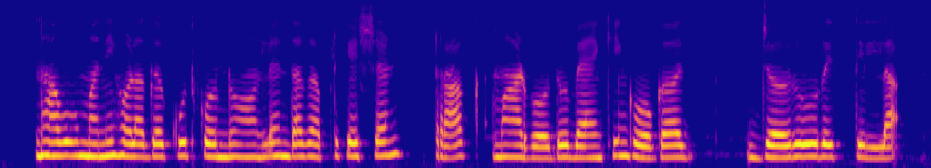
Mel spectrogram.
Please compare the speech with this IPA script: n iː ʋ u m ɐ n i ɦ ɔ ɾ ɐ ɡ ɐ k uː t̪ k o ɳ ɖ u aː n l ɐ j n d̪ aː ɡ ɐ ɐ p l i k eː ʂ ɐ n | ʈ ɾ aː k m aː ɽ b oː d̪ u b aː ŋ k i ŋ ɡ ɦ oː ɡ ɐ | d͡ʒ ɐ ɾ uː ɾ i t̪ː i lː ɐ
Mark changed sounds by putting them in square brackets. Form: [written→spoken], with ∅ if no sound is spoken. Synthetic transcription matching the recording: n [iː→aː] ʋ u m ɐ n i ɦ ɔ [ɾ→ɭ] ɐ ɡ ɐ k uː t̪ k o ɳ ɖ u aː n l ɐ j n d̪ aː ɡ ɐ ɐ p l i k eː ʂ ɐ n | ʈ ɾ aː k m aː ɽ b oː d̪ u b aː ŋ k i ŋ ɡ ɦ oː ɡ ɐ | d͡ʒ ɐ ɾ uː ɾ i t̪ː i lː ɐ

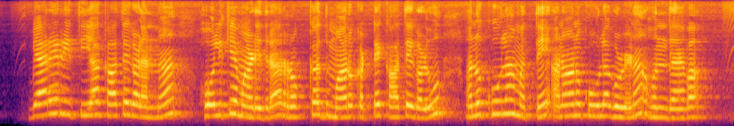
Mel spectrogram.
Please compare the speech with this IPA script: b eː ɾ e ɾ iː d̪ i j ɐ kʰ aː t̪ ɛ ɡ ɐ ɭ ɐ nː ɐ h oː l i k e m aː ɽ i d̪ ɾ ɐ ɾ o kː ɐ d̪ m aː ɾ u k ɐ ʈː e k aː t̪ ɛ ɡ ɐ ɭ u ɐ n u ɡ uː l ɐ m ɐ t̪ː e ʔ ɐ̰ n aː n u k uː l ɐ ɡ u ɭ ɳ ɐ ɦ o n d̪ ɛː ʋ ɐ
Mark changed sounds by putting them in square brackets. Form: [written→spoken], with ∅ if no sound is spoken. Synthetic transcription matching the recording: b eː ɾ e ɾ iː [d̪→t̪] i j ɐ [kʰ→k] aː t̪ ɛ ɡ ɐ ɭ ɐ nː ɐ h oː l i k e m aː ɽ i d̪ ɾ ɐ ɾ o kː ɐ d̪ m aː ɾ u k ɐ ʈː e k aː t̪ ɛ ɡ ɐ ɭ u ɐ n u [ɡ→k] uː l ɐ m ɐ t̪ː e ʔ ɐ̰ n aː n u k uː l ɐ ɡ u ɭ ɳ ɐ ɦ o n d̪ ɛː ʋ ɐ

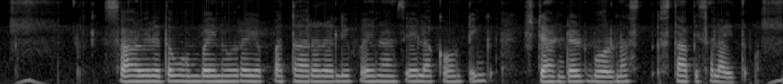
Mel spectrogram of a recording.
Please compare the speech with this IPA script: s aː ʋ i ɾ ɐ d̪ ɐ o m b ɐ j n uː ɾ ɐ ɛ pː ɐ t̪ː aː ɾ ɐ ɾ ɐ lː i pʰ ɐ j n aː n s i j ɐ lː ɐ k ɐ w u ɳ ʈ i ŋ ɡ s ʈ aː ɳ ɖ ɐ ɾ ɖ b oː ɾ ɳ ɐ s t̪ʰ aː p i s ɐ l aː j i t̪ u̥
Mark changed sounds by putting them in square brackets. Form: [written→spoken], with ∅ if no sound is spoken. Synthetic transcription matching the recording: s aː ʋ i ɾ ɐ d̪ ɐ o m b ɐ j n uː ɾ ɐ ɛ pː ɐ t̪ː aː ɾ ɐ ɾ ɐ lː i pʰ ɐ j n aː n s i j ɐ [lː→l] ɐ k ɐ w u ɳ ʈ i ŋ ɡ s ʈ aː ɳ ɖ ɐ ɾ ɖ b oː ɾ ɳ ɐ s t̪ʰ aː p i s ɐ l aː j i t̪ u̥

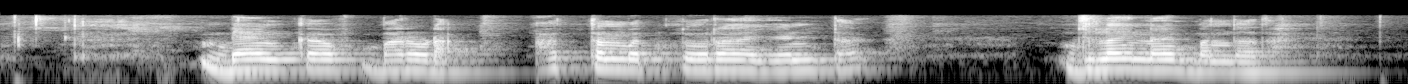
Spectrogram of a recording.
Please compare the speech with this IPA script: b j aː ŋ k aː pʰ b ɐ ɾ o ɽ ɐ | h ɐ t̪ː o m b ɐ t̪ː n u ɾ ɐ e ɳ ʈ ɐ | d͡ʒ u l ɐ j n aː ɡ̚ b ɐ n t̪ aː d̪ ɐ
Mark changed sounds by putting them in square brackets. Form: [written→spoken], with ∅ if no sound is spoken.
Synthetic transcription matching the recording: b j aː ŋ k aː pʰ b ɐ ɾ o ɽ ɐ | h ɐ t̪ː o m b ɐ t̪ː n [u→uː] ɾ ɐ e ɳ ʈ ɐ | d͡ʒ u l ɐ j n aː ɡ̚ b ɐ n [t̪→d̪] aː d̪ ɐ

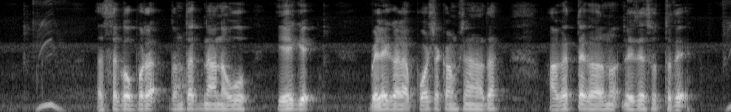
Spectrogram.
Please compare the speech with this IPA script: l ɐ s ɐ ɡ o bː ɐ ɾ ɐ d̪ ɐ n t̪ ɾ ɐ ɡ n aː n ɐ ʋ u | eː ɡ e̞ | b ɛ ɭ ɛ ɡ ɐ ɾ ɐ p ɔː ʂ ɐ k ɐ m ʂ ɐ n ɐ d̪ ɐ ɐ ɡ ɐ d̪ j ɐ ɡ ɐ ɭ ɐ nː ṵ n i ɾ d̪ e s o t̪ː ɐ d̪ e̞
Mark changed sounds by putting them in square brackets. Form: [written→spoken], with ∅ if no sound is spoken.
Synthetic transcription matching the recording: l ɐ s ɐ ɡ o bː ɐ ɾ ɐ [d̪→t̪] ɐ n t̪ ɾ ɐ ɡ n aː n ɐ ʋ u | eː ɡ e̞ | b ɛ ɭ ɛ ɡ ɐ [ɾ→ɭ] ɐ p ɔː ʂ ɐ k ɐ m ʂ ɐ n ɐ d̪ ɐ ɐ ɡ ɐ [d̪→t̪] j ɐ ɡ ɐ ɭ ɐ nː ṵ n i ɾ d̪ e s [o→u] t̪ː ɐ d̪ e̞

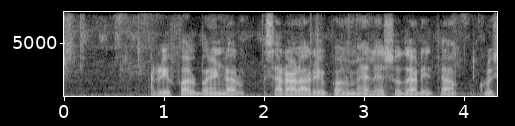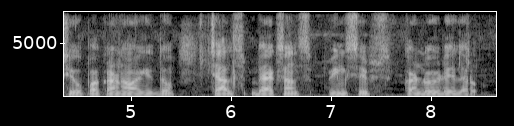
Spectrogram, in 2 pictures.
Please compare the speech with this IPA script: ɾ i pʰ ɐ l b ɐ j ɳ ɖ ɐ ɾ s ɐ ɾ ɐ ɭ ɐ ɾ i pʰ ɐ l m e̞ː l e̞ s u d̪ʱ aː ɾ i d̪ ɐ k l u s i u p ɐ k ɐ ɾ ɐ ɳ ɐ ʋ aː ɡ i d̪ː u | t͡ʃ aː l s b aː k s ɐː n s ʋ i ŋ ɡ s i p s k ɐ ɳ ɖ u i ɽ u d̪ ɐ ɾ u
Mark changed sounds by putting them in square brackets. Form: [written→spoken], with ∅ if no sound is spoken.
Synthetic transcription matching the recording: ɾ i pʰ ɐ l b ɐ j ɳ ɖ ɐ ɾ s ɐ ɾ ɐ ɭ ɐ ɾ i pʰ ɐ l m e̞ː l e̞ s u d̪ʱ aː ɾ i [d̪→t̪] ɐ k [l→ɾ] u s i u p ɐ k ɐ ɾ ɐ ɳ ɐ ʋ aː ɡ i d̪ː u | t͡ʃ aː l s b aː k s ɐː n s ʋ i ŋ ɡ s i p s k ɐ ɳ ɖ u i ɽ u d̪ ɐ ɾ u

